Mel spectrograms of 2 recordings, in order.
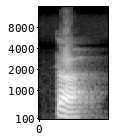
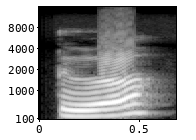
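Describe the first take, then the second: First: The syllable is said short and light, unstressed. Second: The syllable is said with a rising pitch. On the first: It links a verb to a description of how it is done. "the third one is a neutral tone, without uh, tone mark" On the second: It is the verb meaning to get. "The second is 得, second tone"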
